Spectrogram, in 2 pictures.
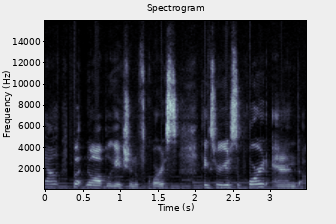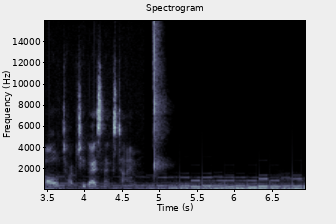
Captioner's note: snap!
